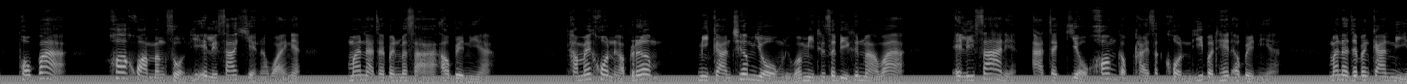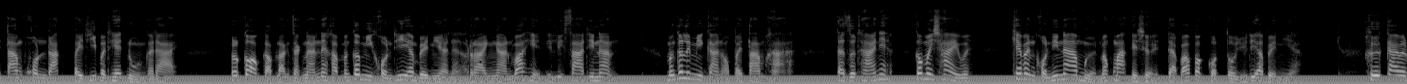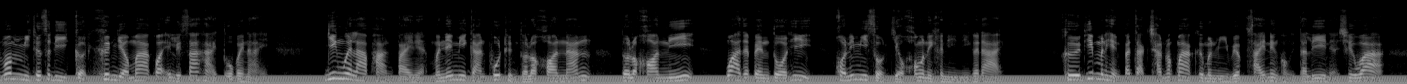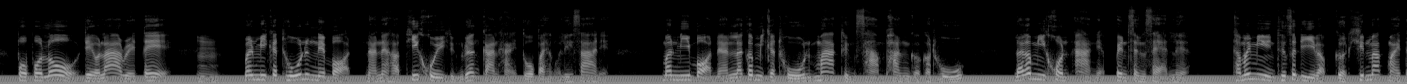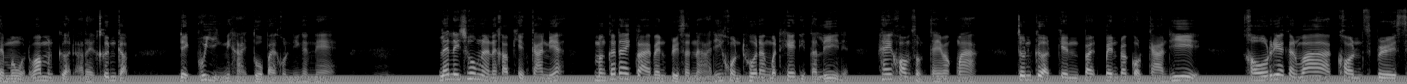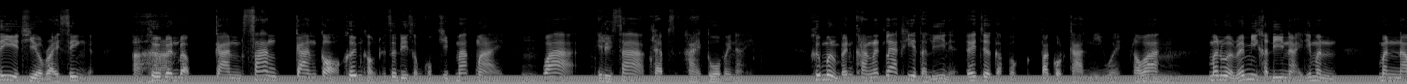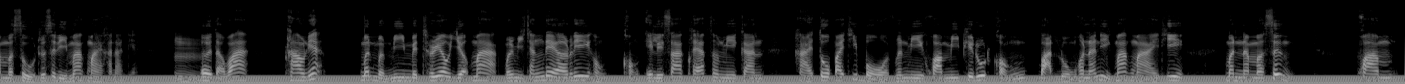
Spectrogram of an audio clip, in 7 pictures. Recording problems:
electrical hum; loud; throughout; 60 Hz, 10 dB below the speech

